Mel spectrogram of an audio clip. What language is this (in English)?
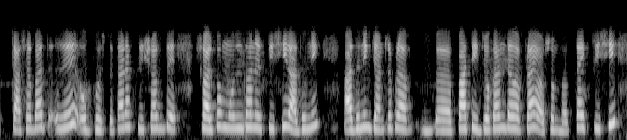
Bangla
